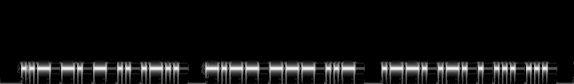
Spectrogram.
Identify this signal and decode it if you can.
Morse code, heard as a keyed tone, about 30 wpm, 750 Hz. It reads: UNTIL YOU PRESS
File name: Morse / 30WPM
